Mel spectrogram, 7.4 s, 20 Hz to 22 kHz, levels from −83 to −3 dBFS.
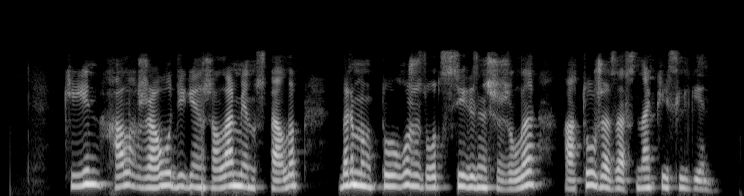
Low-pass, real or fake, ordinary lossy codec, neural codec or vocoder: none; fake; none; codec, 16 kHz, 6 kbps, DAC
